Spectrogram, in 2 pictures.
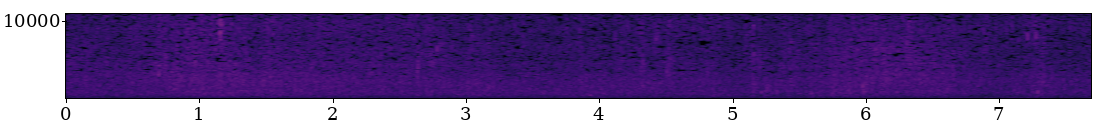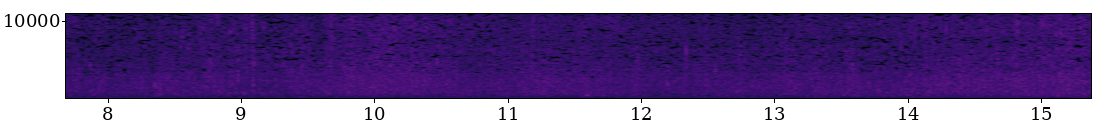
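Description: Rough water churns and sloshes steadily.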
